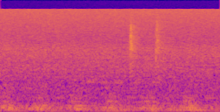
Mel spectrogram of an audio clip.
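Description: A low, uneven rumble, with two faint brief rustles about a second and a half in.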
